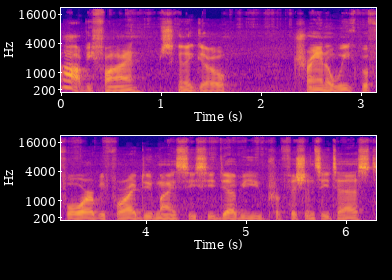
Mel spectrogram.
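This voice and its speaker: A man with a very deep, low pitch, ordinary pitch variation and moderate pace. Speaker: gun hobbyist. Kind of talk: tutorial. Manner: casual, halting.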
